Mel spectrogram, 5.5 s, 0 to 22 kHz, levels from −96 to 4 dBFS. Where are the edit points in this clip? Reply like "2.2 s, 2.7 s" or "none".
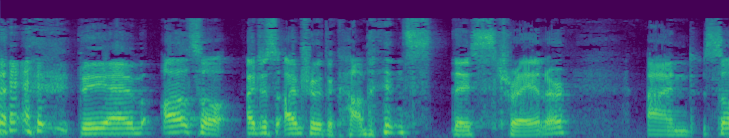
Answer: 1.8 s, 2.2 s, 3.4 s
